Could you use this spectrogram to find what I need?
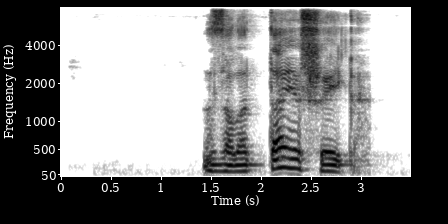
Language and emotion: Russian, positive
